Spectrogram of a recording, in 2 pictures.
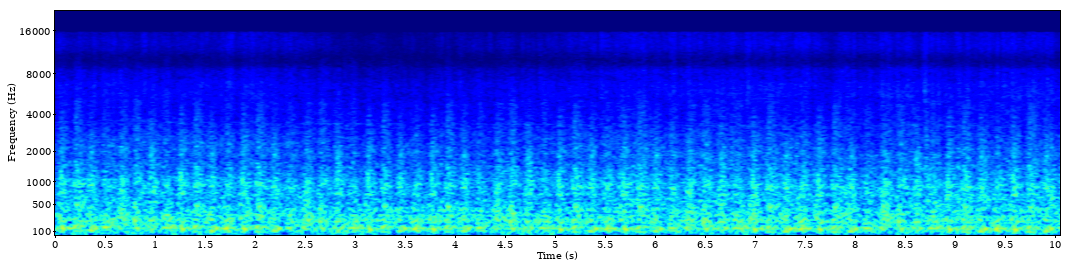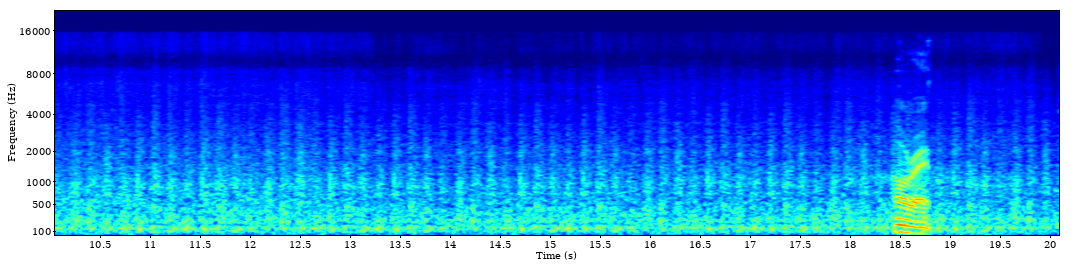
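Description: Cook 280 steam locomotive in the game Railroads Online, working under load with a steady, continuous rumbling chuff and rolling rail noise throughout, and a brief sharp higher-pitched burst near the end.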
